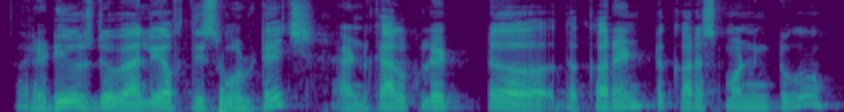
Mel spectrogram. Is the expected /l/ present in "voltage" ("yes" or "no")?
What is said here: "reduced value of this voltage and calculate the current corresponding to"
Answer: yes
